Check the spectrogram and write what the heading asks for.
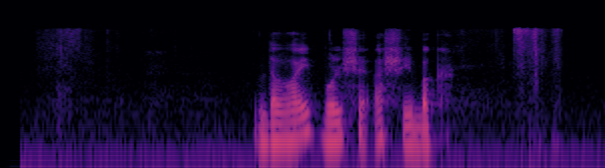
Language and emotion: Russian, neutral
